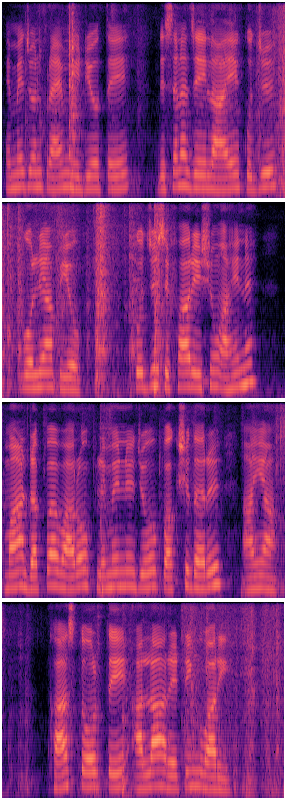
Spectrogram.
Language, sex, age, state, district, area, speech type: Sindhi, female, 45-60, Gujarat, Kutch, urban, read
